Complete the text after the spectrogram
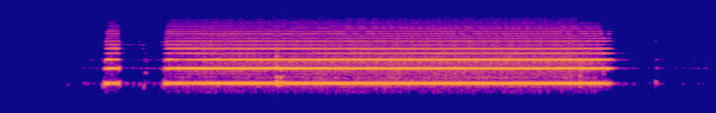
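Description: A car horn gives a short beep, then blares in a long steady blast.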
